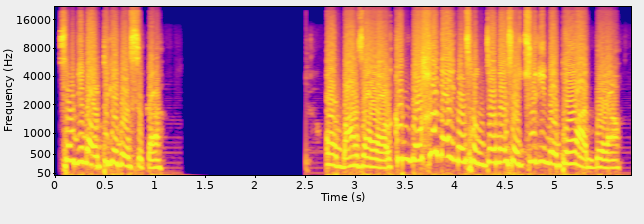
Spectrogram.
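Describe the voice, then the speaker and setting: A woman's voice: high voice, big pitch swings, fairly quick, dry recording, poor audio. A woman teaching Sunday school, animatedly telling a Bible story and quizzing the children.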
